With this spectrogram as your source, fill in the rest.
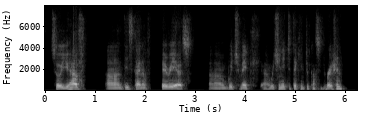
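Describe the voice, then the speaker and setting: Over a quiet background, a man with a French accent speaks in a dark, mellow tone. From France. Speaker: food retail consultant; webinar speaker. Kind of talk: panel discussion. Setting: video call. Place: home room. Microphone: video call.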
